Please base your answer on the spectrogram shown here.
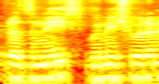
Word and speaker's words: प्रजनेश गुणेश्वरन: तो ये ये है ना, आपको यहाँ पे प्रजनेश गुणेश्वरन इनका नाम है, तो थोड़ा सा नाम आपको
